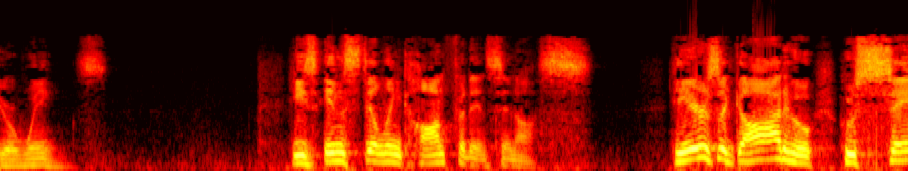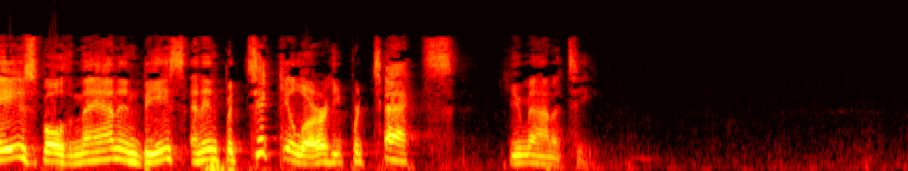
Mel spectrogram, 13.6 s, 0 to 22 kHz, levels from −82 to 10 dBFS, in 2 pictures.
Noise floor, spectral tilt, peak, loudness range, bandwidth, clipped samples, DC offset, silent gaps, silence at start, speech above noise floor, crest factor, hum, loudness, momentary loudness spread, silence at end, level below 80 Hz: -64 dBFS; -4.5 dB/octave; 0 dBFS; 10 LU; 10.5 kHz; under 0.1%; under 0.1%; none; 0 s; 51 dB; 16 dB; none; -13 LUFS; 17 LU; 2.45 s; -40 dBFS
